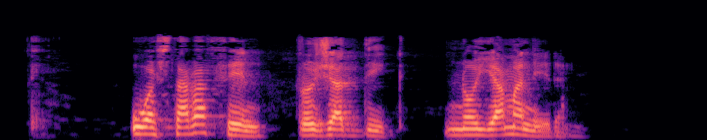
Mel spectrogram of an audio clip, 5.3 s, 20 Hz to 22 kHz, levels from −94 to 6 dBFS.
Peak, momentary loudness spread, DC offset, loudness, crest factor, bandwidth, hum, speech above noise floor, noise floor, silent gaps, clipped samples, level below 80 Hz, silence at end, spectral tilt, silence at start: -2 dBFS; 15 LU; under 0.1%; -16 LUFS; 16 dB; 8 kHz; none; 60 dB; -76 dBFS; none; under 0.1%; -62 dBFS; 1.1 s; -4 dB/octave; 1 s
